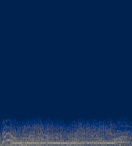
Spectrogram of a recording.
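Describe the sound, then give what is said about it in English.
A truck engine roars in a loud, steady drone with a sustained tonal whine, holding at constant strength throughout, as the truck speeds with its lights on along a narrow road crowded with refugees on foot, with faint crowd murmur in the background. “there's a car approaching.”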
